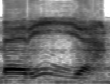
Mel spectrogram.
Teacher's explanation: huruf ya bertasydid, ditekan, di situ ada nabr, sehingga dibacanya bariyah, bukan bariyah tetapi bariyah.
